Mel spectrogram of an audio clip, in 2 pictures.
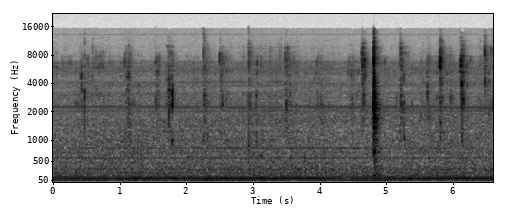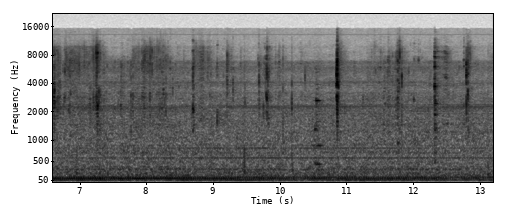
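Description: Close mouth sounds of people chewing and eating: scattered small wet clicks and lip smacks, with one louder click about five seconds in, over a steady low hum.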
